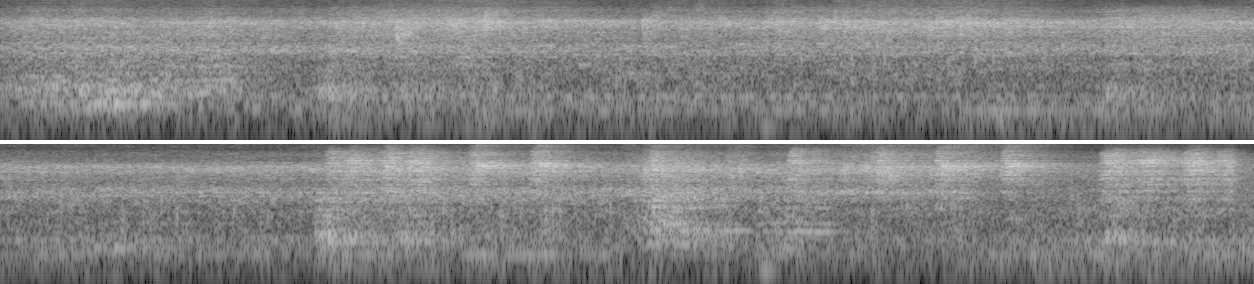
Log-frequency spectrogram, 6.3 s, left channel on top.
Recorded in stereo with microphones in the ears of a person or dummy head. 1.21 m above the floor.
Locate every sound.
1.6 s a bird: 75° right (ahead or behind), 1.7 m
